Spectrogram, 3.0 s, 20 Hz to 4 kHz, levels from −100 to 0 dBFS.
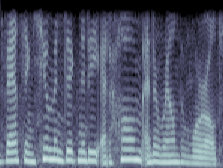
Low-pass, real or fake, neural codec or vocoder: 3.6 kHz; fake; codec, 24 kHz, 6 kbps, HILCodec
